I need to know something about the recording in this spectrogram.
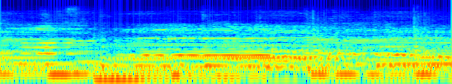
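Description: A woman singing a Sephardic folk song in Ladino, accompanied by violin, oud and flute in a live acoustic ensemble.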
